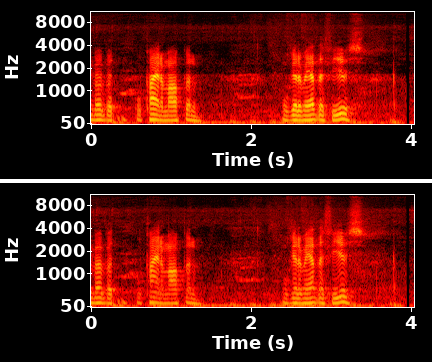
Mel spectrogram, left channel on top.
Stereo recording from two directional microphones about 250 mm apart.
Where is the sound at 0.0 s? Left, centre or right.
Centre.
